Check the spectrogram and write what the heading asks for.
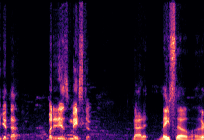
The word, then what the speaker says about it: Maisto: of the show asks what is the proper pronunciation of Maisto I'll take this one over it's myosto some people say masito I don't know how they get that but it is maesto got it maesto all right Andrew so uh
